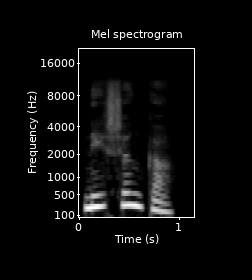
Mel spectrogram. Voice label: "ನಿಃಶಂಕ", Kannada; nih śaŋka

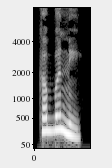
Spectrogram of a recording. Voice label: "ಕಾಬನ್ನಿ", Kannada

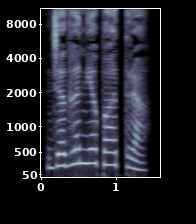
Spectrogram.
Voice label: "ಜಘನ್ಯಪಾತ್ರ", Kannada

